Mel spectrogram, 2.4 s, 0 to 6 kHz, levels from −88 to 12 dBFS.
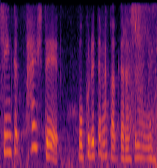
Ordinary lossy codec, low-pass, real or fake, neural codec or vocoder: MP3, 48 kbps; 5.4 kHz; fake; codec, 24 kHz, 0.9 kbps, WavTokenizer, medium speech release version 1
